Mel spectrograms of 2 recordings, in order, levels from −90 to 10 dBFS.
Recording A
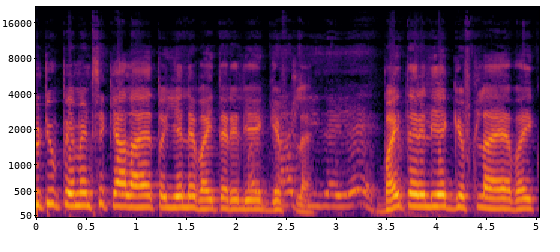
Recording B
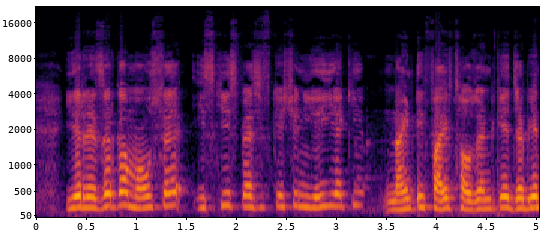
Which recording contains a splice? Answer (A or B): B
